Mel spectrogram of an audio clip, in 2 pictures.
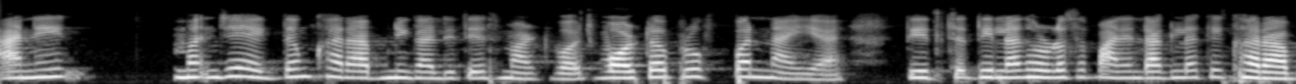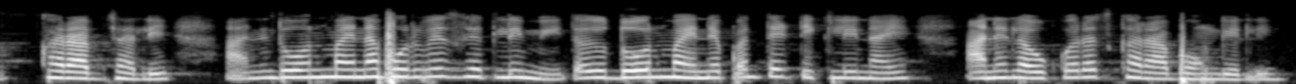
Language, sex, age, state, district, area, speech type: Marathi, female, 30-45, Maharashtra, Nagpur, urban, spontaneous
